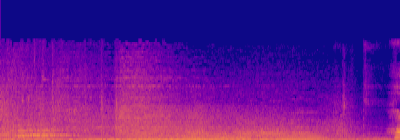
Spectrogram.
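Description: Background music over the motor of a remote-control toy car driving, its broom attachment pushing popcorn into a dustpan.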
